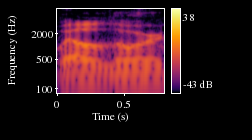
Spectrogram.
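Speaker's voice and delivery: deep baritone register on Lord. Describing a habit that creeps in when saying Lord: baritone voice on 'Lord'. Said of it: "you get that baritone kind of voice going".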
